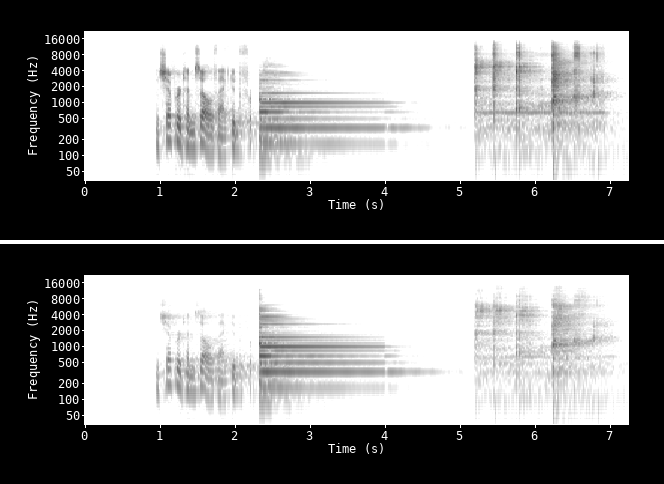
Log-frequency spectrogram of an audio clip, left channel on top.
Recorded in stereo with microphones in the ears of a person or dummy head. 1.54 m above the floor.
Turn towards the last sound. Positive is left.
turn(degrees=40)  # may be behind; listen again after turning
